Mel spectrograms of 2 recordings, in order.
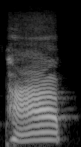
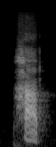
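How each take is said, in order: First: The final P is held and drawn out. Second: The final P is cut off short. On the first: The speaker calls it wrong. "not pap" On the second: The speaker calls it right. "just pap"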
